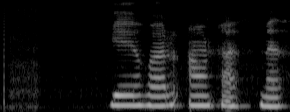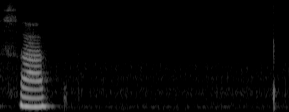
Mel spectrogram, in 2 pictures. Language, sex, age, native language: Icelandic, female, 10, Icelandic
